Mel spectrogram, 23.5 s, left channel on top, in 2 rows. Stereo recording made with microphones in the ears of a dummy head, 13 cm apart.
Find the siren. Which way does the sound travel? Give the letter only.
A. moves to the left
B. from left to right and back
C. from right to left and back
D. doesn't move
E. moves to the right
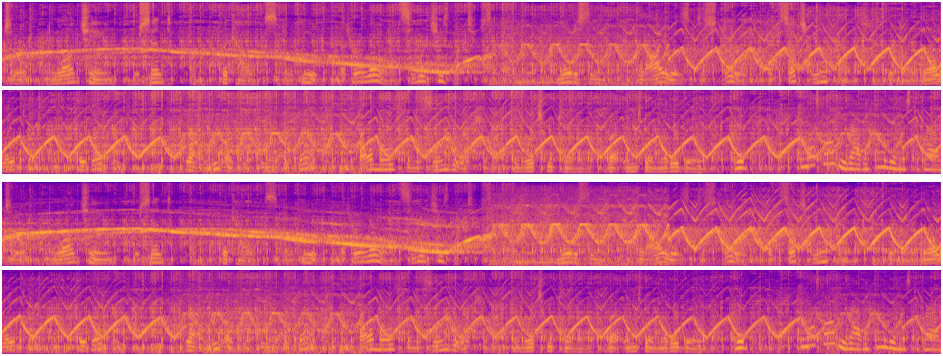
A.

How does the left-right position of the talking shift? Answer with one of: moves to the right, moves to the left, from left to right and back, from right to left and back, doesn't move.
doesn't move.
